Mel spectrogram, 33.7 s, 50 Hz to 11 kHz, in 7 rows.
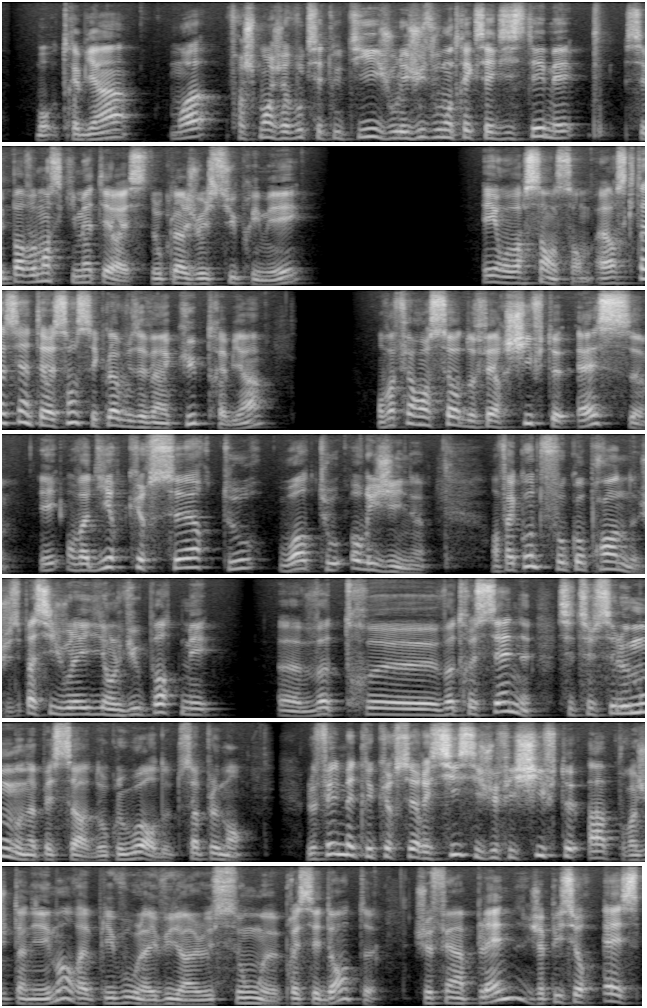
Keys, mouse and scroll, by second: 0.0-33.7 middle drag, 6.4 x, 13.4 shift+s, 28.6 shift+a, 33.3 s.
